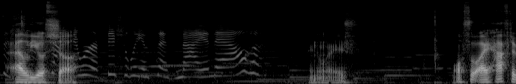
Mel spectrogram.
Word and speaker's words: Alyosha: In the trailer, it's pronounced like Alosha or something. In the pronunciation videos, they were pronounced as like Alyosha.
